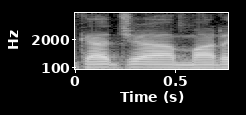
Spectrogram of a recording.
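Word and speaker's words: Gadjah Mada: also in the studio uh the team from gajja M University or GMU am I saying it right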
